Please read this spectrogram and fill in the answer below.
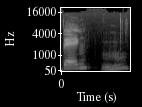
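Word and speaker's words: bhang: in the form of I'm going to pronounce this wrong hang b h n g Bang Yeah Bang despite the high prevalent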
